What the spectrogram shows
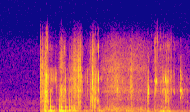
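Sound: chewing food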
